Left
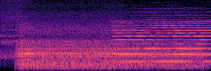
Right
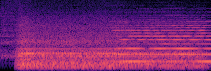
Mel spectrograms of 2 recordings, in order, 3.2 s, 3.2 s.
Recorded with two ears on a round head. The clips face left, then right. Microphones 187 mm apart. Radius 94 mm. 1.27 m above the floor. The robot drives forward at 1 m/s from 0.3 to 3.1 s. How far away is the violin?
About 6.5 m.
